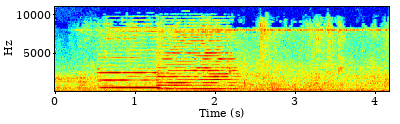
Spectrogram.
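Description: Schindler HT elevator lantern chime sounding two falling tones, a higher one and then a lower one, each lasting under a second, to announce a car going down.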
